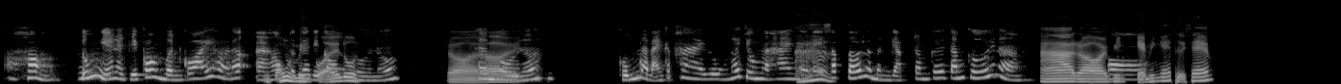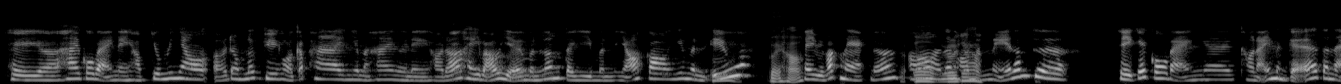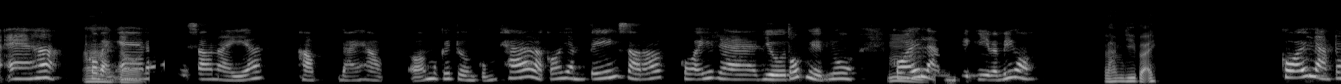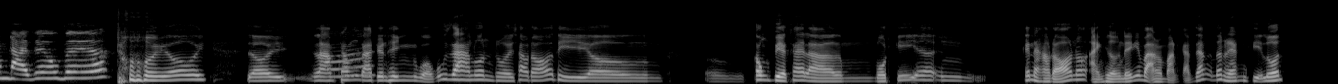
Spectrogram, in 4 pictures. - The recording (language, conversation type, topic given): Vietnamese, advice, Làm sao để bớt ghen tỵ với thành công của bạn bè và không còn cảm thấy mình đang tụt hậu?
- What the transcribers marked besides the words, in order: "một" said as "ừn"; laughing while speaking: "Trời ơi!"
